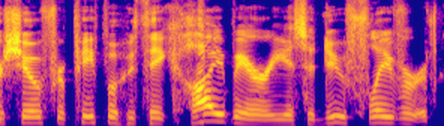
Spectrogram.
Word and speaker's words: Highbury: Oh man, Highbury. There's no berry. All right, we don't have that kind of sound in American English.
